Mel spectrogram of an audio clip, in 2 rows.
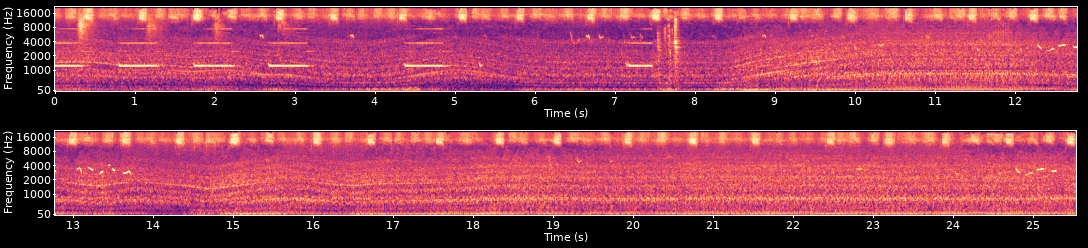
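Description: A pickup truck in a video game backs up and drives for about 25 seconds. Steady reversing beeps repeat over a continuous engine drone that rises and falls in pitch. No one speaks.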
